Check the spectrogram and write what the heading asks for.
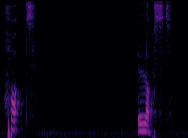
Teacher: On n'a pas vraiment d'équivalence, il est différent du O français, mais vous le prononcez pas tout à fait comme il faut. Il va falloir ici bien arrondir les lèvres et aussi se rendre compte que le son vient de la gorge. Quand vous vous entraînez, vous pouvez même placer votre main sur votre gorge et la sentir un petit peu travailler. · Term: le son O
